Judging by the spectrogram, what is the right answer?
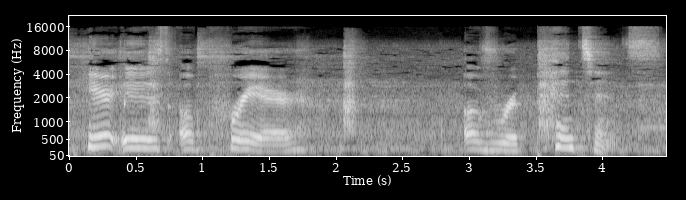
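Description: There is noticeable background noise. Over it, a woman talks. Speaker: religious vlogger leading prayer. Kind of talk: fervent prayer. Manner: earnest, pleading, fervent. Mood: emotional, fervent. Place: home room. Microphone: phone near.

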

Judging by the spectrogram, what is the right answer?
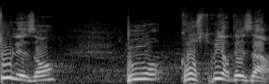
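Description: A man's voice at a very slow pace, with ordinary pitch variation. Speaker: audience member, peace activist. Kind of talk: audience question. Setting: audience at a festival debate. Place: hall. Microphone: handheld.

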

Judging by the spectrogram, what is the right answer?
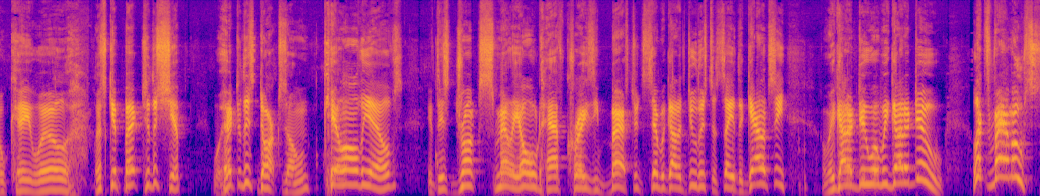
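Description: A man performs a put-on character voice, drawling at a moderate pace with a high pitch and very wide pitch swings. His voice is raised and projected, and the sound is dry and close with no echo. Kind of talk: comic western drawl. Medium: audio drama. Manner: drawling, folksy.

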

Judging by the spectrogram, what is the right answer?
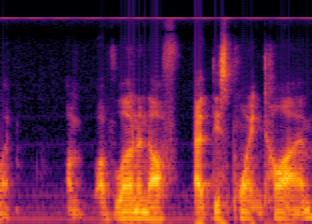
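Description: In an Australian accent, a man talks at a fairly quick pace and a fairly low pitch against a quiet background. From Australia, Byron Bay. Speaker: professional surfer. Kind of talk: casual chat. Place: studio. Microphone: lapel.

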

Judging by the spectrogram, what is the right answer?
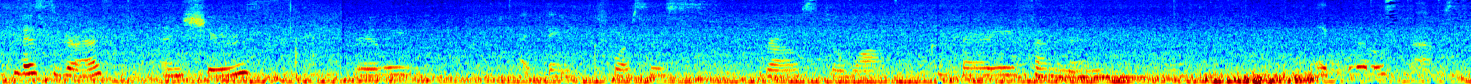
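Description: A woman speaks at a very slow pace with long, frequent pauses. Loud background noise fills the dry recording, which has no echo. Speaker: travel vlogger. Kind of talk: casual vlog chat. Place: street. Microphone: phone near.

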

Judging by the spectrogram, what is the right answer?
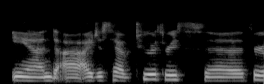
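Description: This woman talks at a moderate pace in a normal speaking voice, her pitch varying in an ordinary way. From Chicago, US Midwest. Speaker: aviation safety outreach host. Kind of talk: webinar presentation and Q&A moderation.

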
